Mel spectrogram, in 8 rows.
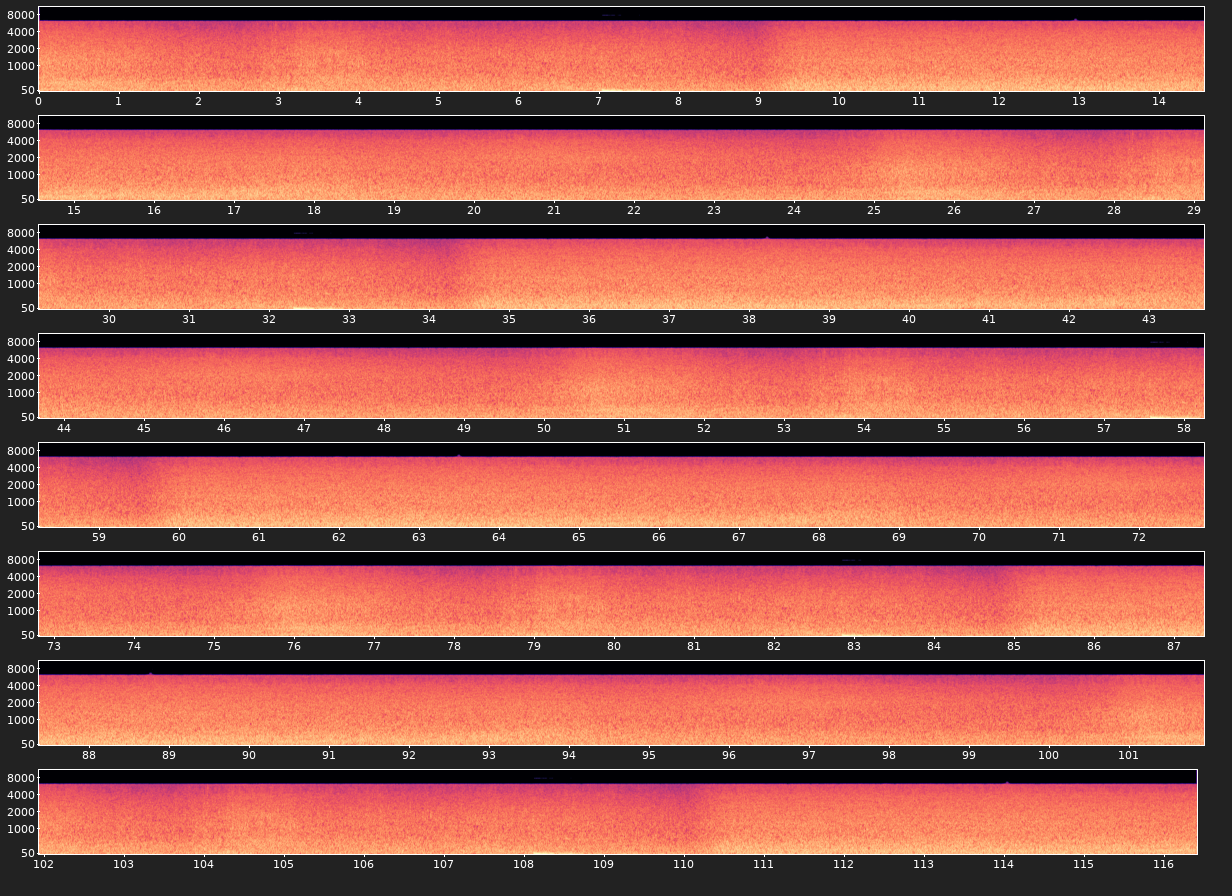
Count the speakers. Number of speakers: zero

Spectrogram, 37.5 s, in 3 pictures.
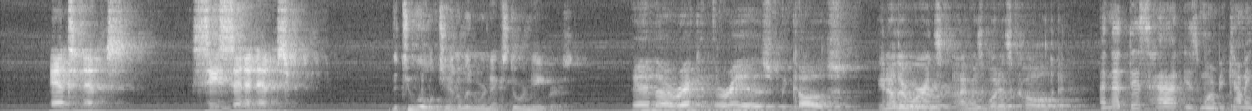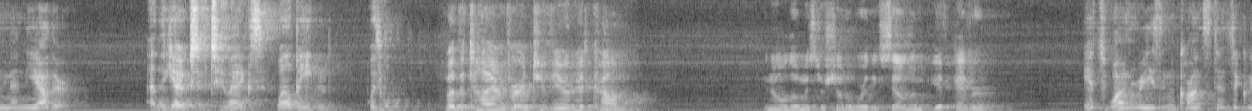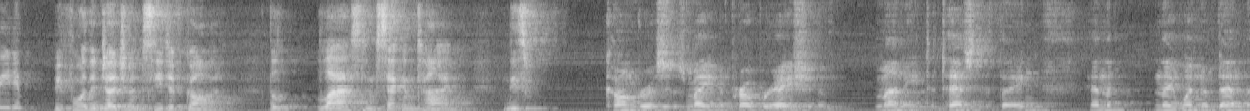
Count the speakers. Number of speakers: seven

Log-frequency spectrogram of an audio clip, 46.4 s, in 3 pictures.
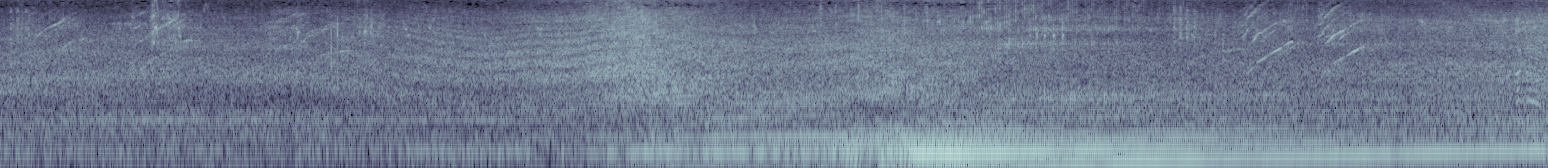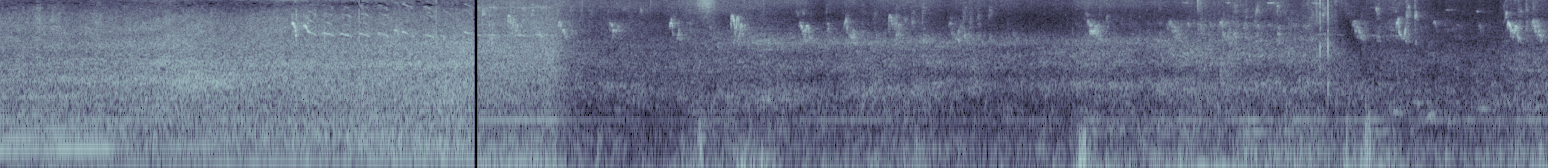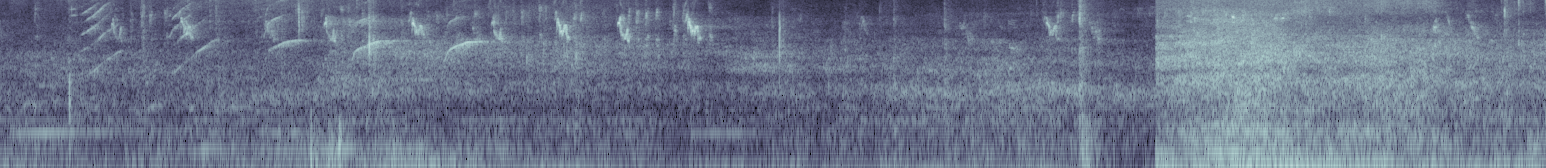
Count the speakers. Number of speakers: zero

